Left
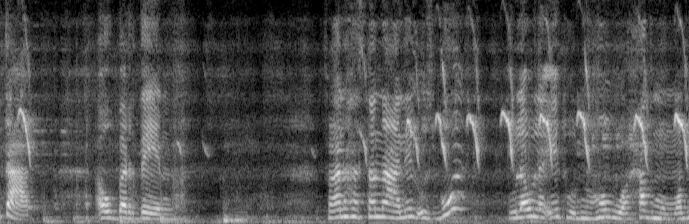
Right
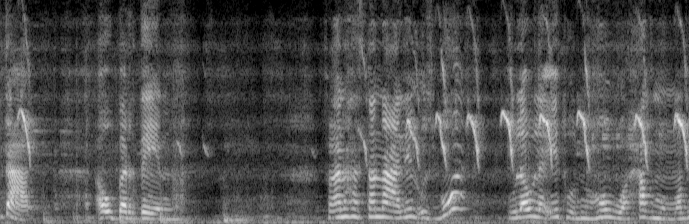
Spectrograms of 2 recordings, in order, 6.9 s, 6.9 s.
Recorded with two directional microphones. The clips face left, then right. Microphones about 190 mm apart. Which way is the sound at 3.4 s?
25° left (ahead or behind).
